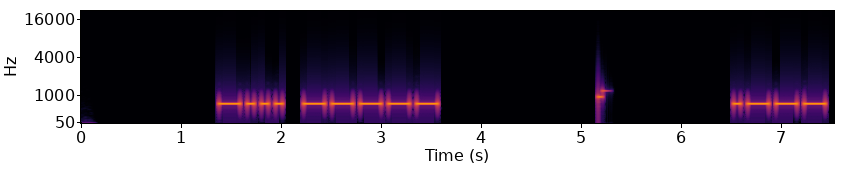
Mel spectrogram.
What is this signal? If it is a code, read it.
Morse code, heard as a keyed tone, about 17 wpm, 700 Hz. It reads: B 0 J
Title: Single-Letter Single-Number 17wpm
